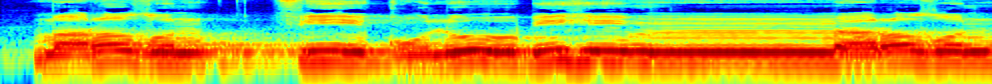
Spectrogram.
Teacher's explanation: میم ساکن کے بعد میم آ رہا ہے اس لیے میم کو میم سے ملا کر غنہ کے ساتھ پڑھیں گے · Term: ادغام شفوی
